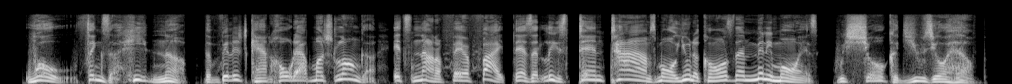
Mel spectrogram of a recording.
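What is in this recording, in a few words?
aim British; arthur and the revenge of maltazard; Wii; Aim Uk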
